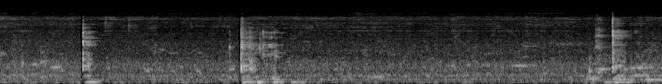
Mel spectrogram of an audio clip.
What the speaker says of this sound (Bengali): এই দেখো এবারে আমি রেখে দিচ্ছি বাটিতে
